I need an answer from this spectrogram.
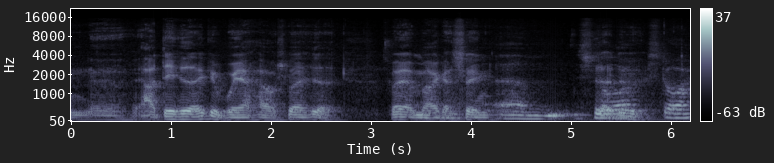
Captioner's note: foreign language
